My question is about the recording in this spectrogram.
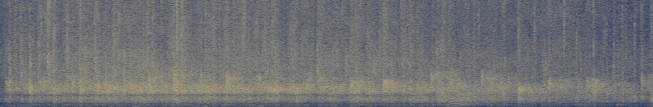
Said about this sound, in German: Bitte einen kräftigen Applaus für Hajo Schumacher.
